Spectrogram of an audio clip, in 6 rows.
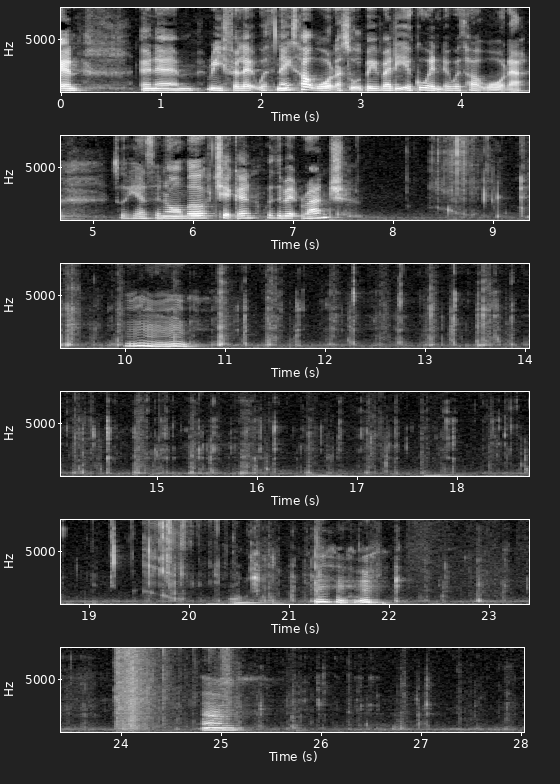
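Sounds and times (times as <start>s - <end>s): chewing crunchy food: 8.2s - 23.9s, 24.6s - 28.0s
closed-mouth hum: 10.0s - 10.8s, 20.4s - 22.2s.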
